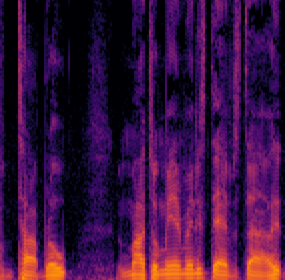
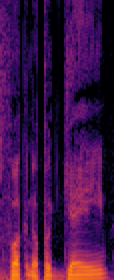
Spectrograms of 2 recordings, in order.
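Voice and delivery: ordinary talk

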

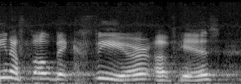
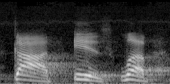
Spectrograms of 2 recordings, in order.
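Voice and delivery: slow recital; much slower than usual. Shown as a demonstration. Quoting the children's first verse.

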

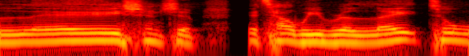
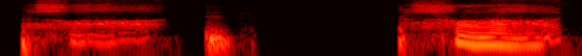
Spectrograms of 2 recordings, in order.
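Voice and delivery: hushed emphasis; 4 semitones lower, 16 dB quieter than usual. Shown as a demonstration. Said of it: "emphatic soft repetition".

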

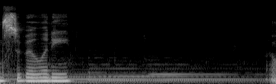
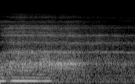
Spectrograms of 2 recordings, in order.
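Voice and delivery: long, breathy sigh out; audible exhale; 6 dB quieter than usual. Shown as a demonstration. Meditation guide showing listeners the exhale, long audible sigh. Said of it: "an audible exhale".

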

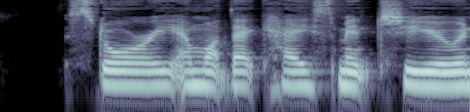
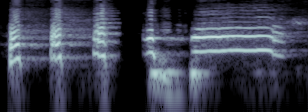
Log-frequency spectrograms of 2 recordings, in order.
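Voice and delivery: a high shrieking burst of laughter. Real, not acted. Host cracking up at the guest's story with a high shriek. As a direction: let out a squealing laugh.

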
